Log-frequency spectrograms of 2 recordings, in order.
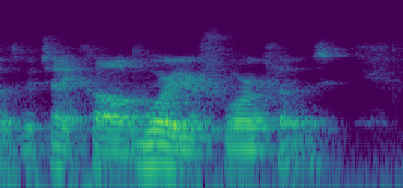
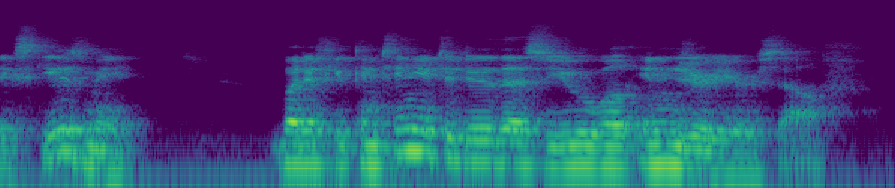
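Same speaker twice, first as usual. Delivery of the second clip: usual speaking voice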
